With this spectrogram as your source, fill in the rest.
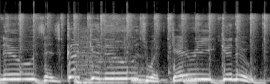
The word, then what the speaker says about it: Gary Gnu: is good news with Gary Gnu." Gary, don't pronounce the G's.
